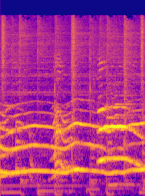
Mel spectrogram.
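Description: A hound howls in long, wavering, gliding tones, loud, over a steady low rhythmic musical backing for the Hound Howls show on HoundNYC.com, with no talking.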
